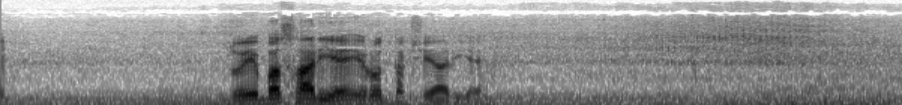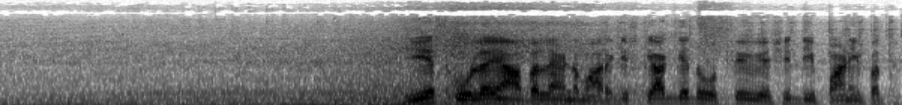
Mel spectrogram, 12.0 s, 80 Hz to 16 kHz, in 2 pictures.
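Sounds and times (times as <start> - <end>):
bus engine rumble: 0.0 - 12.0
tyre noise on road: 0.0 - 12.0.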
